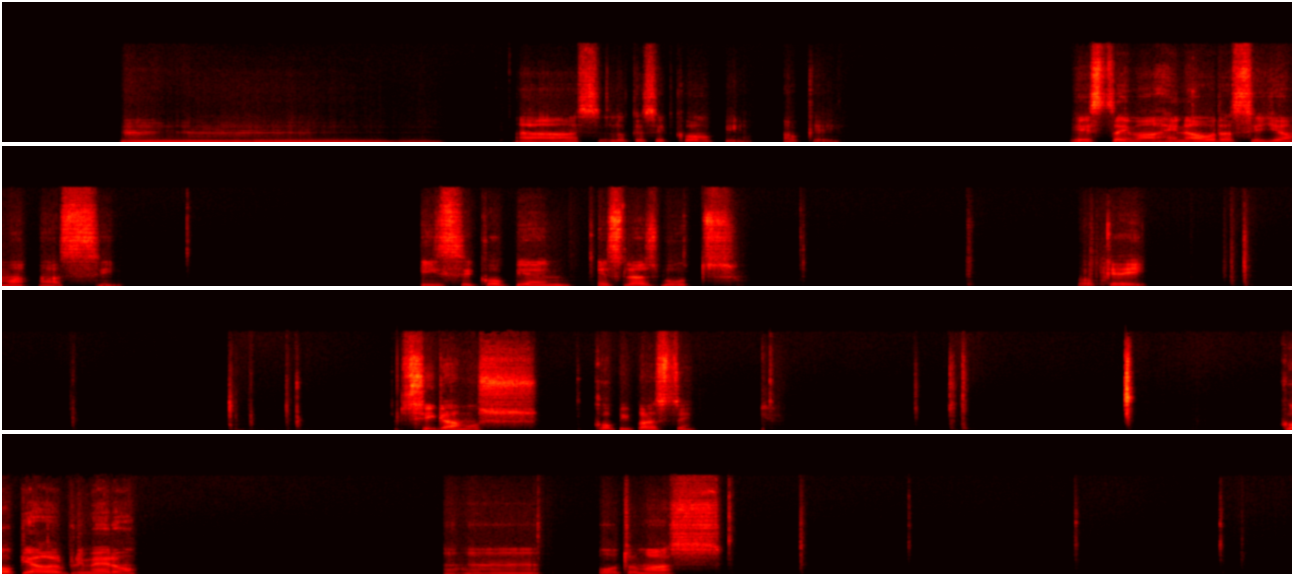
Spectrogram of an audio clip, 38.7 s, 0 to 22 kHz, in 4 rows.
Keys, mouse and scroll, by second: 19.6 ctrl++, 21.0 ctrl++, 26.3 Return.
